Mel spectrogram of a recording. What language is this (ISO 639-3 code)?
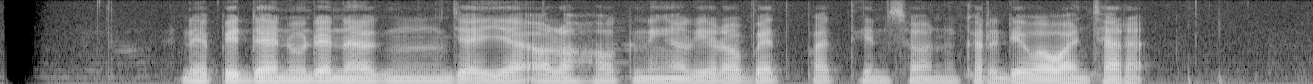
sun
